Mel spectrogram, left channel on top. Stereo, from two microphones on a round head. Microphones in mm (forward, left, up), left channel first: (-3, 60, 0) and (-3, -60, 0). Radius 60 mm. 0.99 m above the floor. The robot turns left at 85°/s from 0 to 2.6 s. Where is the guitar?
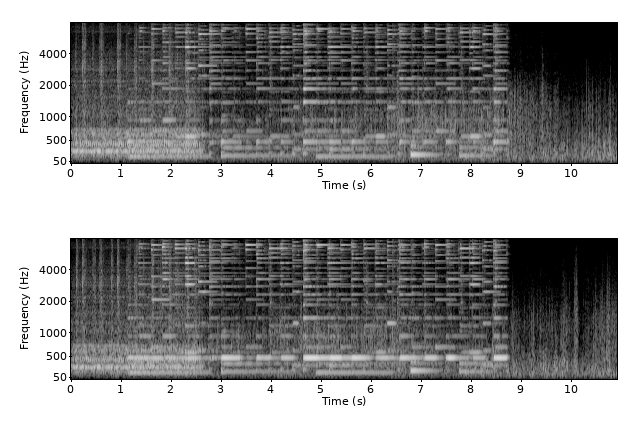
30° right, 0.5 m; by 8.7 s 155° right, 0.5 m.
